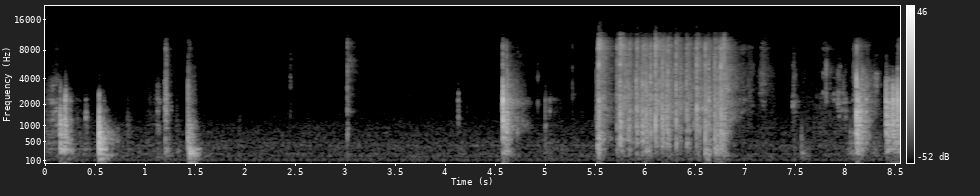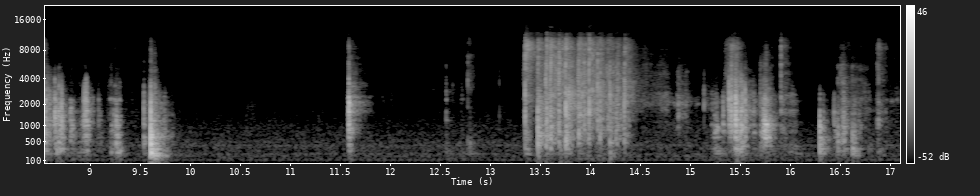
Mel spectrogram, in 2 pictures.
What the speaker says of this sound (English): I'm just shuffling these cards one last time.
